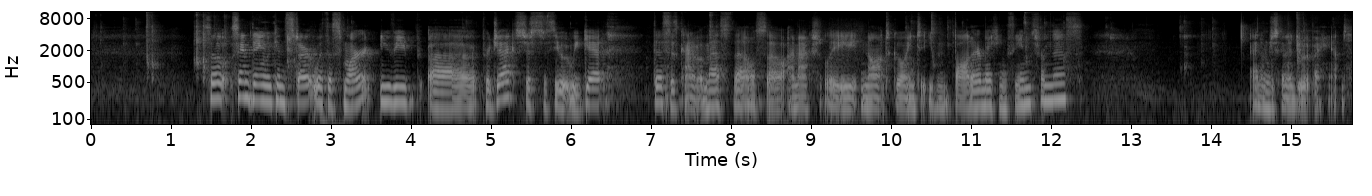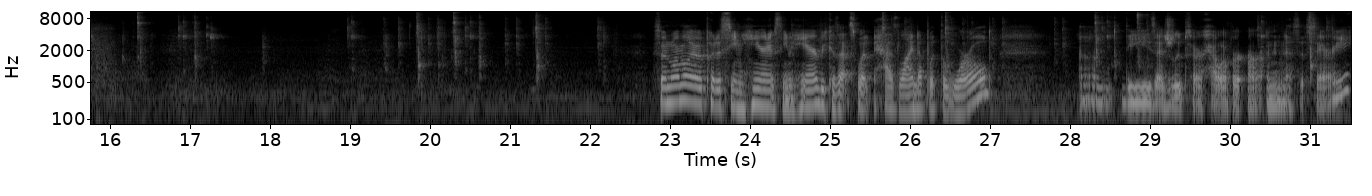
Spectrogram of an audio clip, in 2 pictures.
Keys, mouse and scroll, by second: 0.6 Tab, 1.2 Tab, 1.4 a, 2.4 u, 7.8 Tab, 15.0 \, 28.8 x.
